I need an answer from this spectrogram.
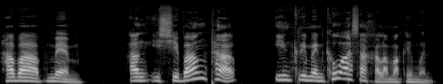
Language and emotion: Bodo, surprised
